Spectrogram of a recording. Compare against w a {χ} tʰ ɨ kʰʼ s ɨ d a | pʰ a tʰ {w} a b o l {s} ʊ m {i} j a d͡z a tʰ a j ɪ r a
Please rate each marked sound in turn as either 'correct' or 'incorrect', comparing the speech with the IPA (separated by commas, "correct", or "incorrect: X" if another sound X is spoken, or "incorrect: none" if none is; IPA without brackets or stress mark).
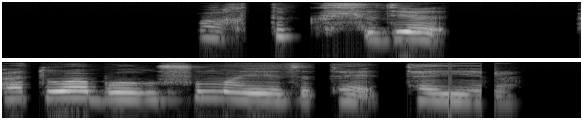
correct, correct, incorrect: ʂ, incorrect: a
